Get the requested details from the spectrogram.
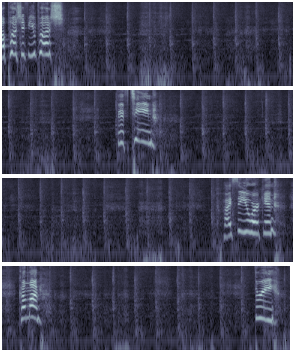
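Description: Feet pound steadily on a treadmill belt.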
